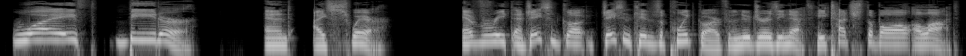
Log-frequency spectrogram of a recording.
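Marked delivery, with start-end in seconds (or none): 0.1-1.9 very high-pitched scream with "wife" drawn out. Retelling what a fan screamed whenever a player touched the ball, imitating a scream. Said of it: "the guy screamed".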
